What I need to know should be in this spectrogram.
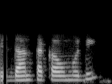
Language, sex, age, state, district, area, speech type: Sanskrit, female, 45-60, Tamil Nadu, Chennai, urban, conversation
